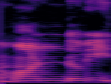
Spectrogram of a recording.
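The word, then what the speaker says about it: माण्डवी: व्या उसके बाद है मांडवी मांडवी य पर हम प्रयोग करें तो हम नाक से थोड़ी आवाज आ रही है ना मांडवी तो यहां पर ये आधा ण आएगा मांडवी ठीक है सत्य परा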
